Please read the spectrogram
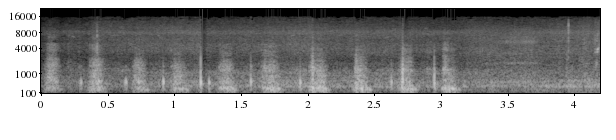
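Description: Bellows bee smoker pumped rapidly, a quick even run of breathy puffs about three to four a second, blowing smoke into the freshly cracked gap between two hive boxes.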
